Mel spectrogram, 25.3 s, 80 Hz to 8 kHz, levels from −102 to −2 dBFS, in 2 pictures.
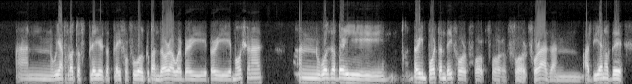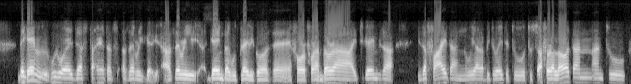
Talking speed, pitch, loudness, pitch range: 175 wpm, 110 Hz, -19 LUFS, 105-115 Hz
